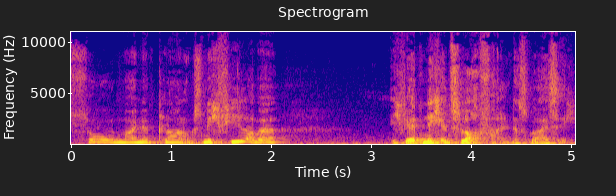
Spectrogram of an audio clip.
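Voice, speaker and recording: A man's fairly slow speech with long, frequent pauses and big swings in loudness, amid audible room echo and noticeable background noise. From northern Germany, Flensburg. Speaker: music and geography teacher. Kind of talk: interview.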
